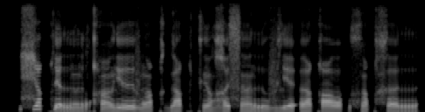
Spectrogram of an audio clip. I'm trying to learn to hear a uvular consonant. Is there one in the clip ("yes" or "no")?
yes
